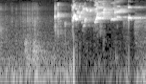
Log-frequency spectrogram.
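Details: Shrill rapid chattering from a pet lovebird, a loud high-pitched twittering burst following a quieter start.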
